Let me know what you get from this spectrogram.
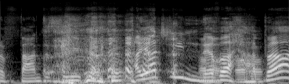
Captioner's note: guys laughing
